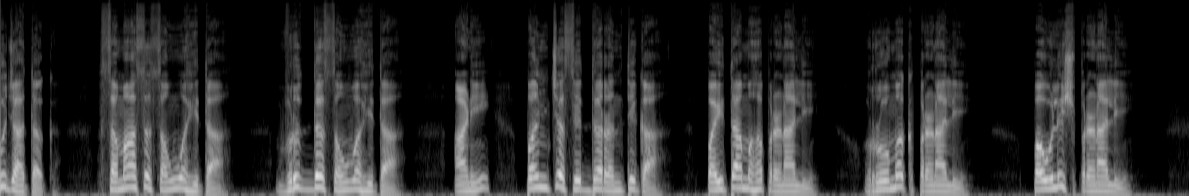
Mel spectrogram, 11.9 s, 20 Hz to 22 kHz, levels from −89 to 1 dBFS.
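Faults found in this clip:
No audible faults found in this speech recording.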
